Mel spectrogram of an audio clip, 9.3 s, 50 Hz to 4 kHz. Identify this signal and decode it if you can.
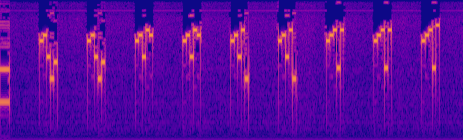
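Five-tone selective call (ZVEI), heard as quick runs of five tones, tones of about 70 ms. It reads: 89514 89514 89509 89509 89501 89501 89030 89030 89033
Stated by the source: ZVEI five-tone call 89080 received by SDR.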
